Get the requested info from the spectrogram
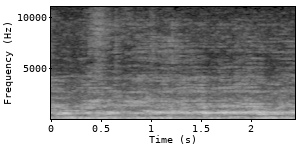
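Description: Basketball TV broadcast audio playing back: a commentator talking over arena crowd noise.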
